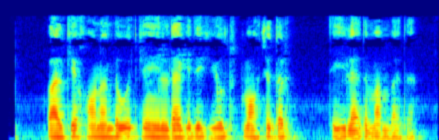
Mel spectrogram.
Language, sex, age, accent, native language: Uzbek, male, 19-29, Samarqand, Uzbek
